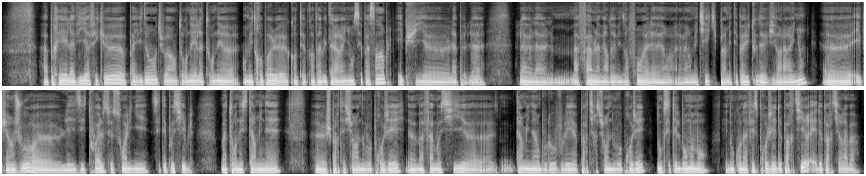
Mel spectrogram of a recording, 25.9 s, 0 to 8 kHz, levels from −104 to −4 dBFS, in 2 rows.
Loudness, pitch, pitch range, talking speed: -21 LUFS, 90 Hz, 85-100 Hz, 260 wpm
